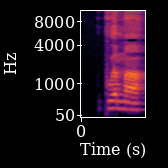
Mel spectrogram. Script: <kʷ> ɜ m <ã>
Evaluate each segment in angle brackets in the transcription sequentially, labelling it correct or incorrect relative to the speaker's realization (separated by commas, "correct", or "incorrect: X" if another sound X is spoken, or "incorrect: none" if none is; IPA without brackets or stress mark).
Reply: correct, correct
